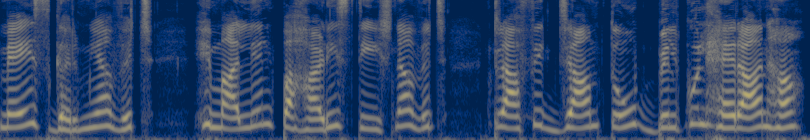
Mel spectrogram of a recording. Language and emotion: Punjabi, surprised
